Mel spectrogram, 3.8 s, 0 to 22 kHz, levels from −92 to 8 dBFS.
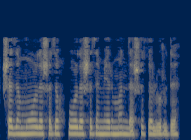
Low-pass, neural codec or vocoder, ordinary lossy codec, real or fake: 7.2 kHz; none; MP3, 32 kbps; real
